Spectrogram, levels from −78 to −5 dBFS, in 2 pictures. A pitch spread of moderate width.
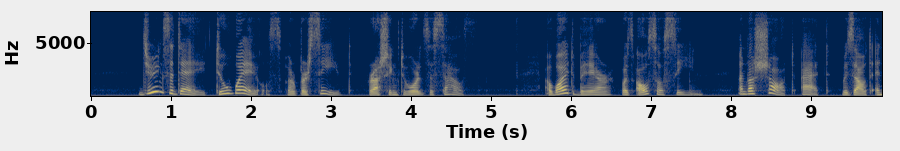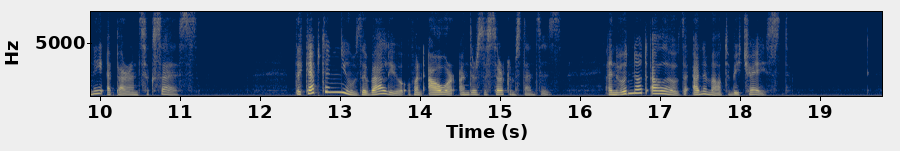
No: wide, 6.2 semitones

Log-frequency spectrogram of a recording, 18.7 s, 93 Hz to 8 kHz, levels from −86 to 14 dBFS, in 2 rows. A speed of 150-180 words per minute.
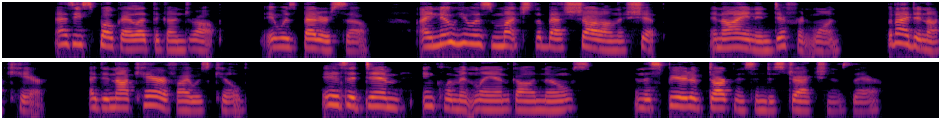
No: average, 190 wpm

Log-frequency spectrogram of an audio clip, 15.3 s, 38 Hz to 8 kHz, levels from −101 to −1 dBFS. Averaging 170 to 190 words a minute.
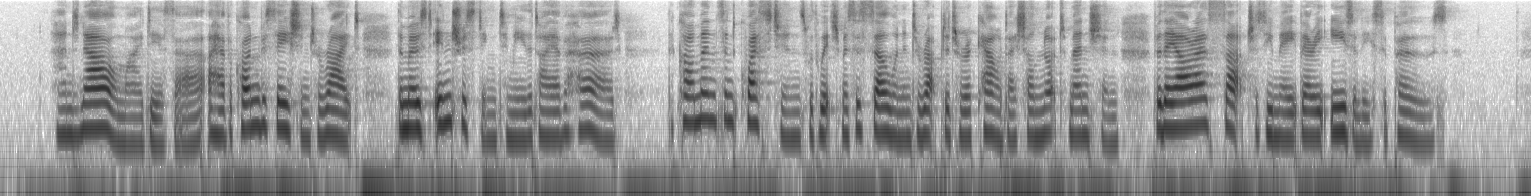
Yes: average, 175 wpm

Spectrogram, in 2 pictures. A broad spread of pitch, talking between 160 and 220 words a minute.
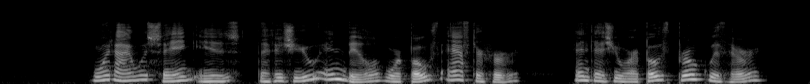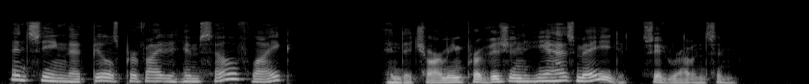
No: wide, 7.0 semitones; average, 145 wpm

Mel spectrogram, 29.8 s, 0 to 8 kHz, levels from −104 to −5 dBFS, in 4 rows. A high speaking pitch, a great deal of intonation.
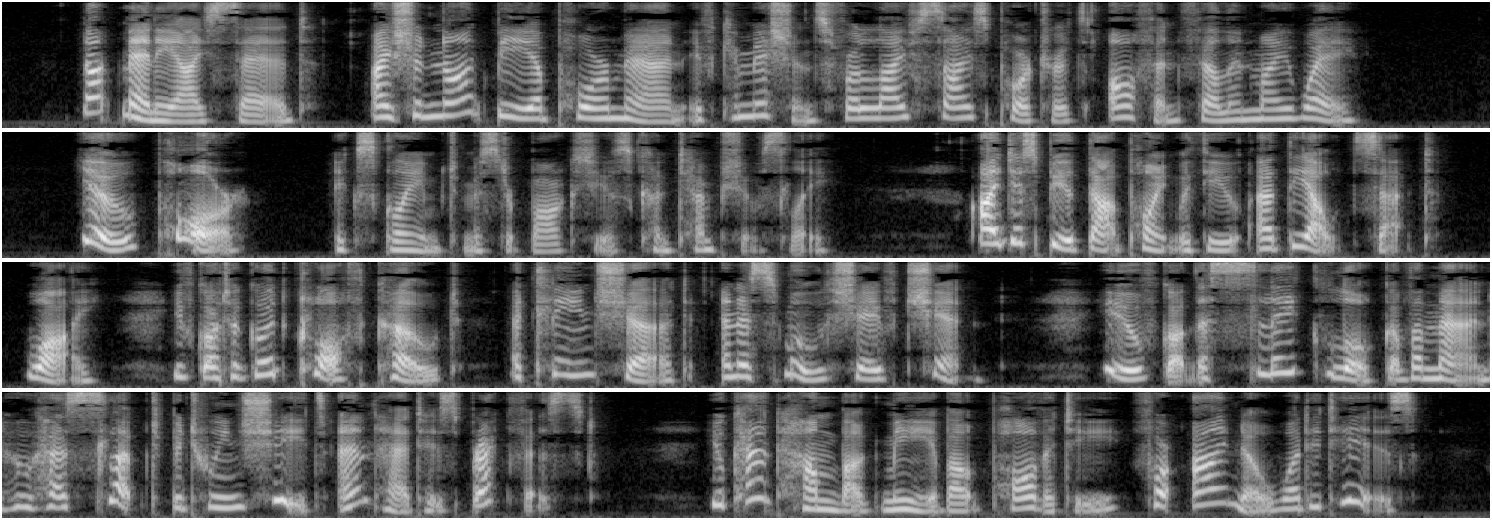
Yes: high, 245 Hz; wide, 7.1 semitones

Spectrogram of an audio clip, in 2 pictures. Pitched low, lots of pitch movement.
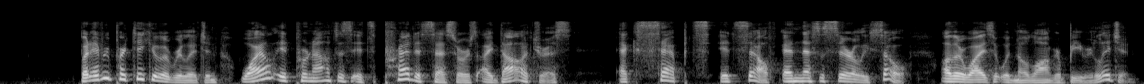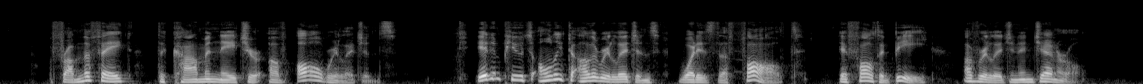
Yes: low, 125 Hz; wide, 7.9 semitones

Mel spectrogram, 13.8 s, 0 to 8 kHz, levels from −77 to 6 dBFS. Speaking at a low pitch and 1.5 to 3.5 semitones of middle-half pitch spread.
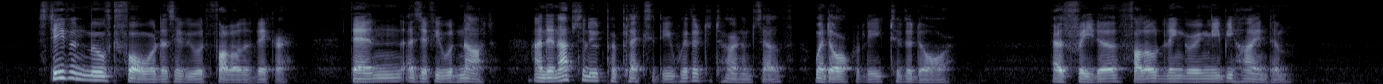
Yes: low, 100 Hz; average, 3.1 semitones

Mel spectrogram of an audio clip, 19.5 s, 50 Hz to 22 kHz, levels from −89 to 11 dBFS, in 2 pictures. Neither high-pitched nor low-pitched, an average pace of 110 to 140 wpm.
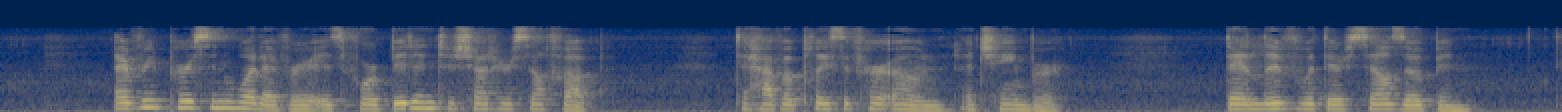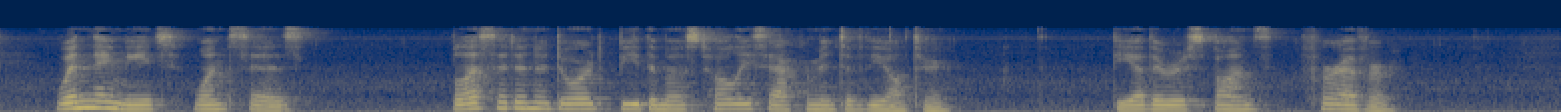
Yes: medium, 175 Hz; slow, 135 wpm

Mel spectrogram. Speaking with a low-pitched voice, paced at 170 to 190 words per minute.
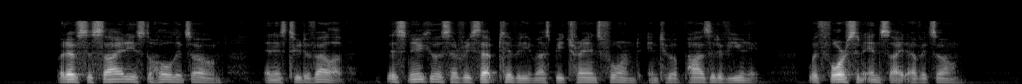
Yes: low, 105 Hz; average, 175 wpm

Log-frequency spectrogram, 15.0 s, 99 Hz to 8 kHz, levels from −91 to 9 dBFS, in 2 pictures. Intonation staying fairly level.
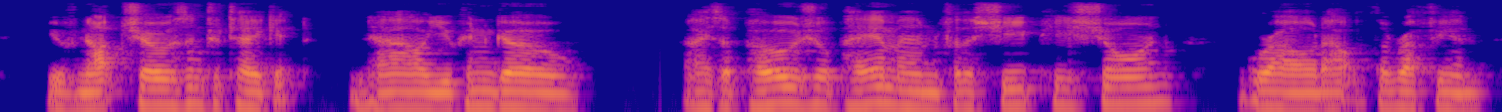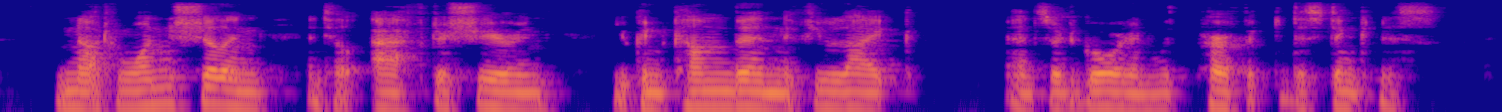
Yes: narrow, 2.2 semitones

